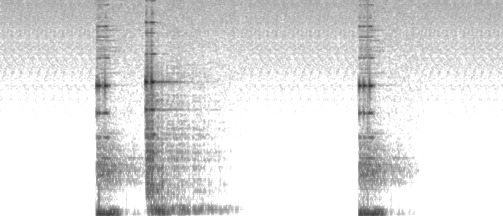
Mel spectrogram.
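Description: Short soft interface clicks sound a few times.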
